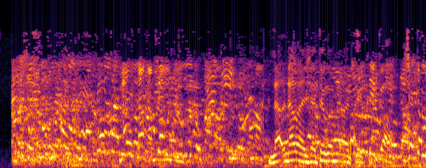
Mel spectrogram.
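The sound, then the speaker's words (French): A noisy crowd of students jostles at an enrolment centre in Listandolo, Kinshasa, with many voices talking and shouting over one another in a dense, loud, unbroken babble. “Ces bruits ne proviennent pas du marché Gambela, c'est l'ambiance qui a régné ce dimanche au centre d'enrôlement à Listandolo. Les étudiants ont sémé les désordres parce qu'ils voulaient s'enrôler en premier.”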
